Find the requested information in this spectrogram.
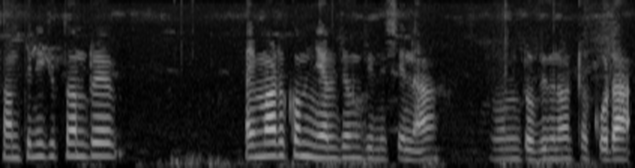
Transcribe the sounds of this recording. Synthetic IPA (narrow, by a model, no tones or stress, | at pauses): sant̪inikit̪ɔnɾɛ | əɲmaɾɔkɔmɲɛld͡ʒɔmɡinisinaʔa | mɔnɾobimnɔʈʰəkɔɖaʔ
